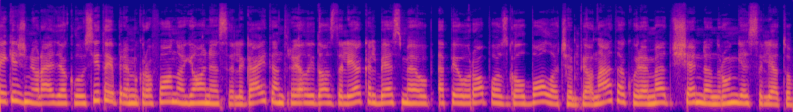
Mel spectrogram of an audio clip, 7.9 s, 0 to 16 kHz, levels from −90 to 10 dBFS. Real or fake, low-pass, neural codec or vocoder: fake; 14.4 kHz; vocoder, 44.1 kHz, 128 mel bands every 512 samples, BigVGAN v2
